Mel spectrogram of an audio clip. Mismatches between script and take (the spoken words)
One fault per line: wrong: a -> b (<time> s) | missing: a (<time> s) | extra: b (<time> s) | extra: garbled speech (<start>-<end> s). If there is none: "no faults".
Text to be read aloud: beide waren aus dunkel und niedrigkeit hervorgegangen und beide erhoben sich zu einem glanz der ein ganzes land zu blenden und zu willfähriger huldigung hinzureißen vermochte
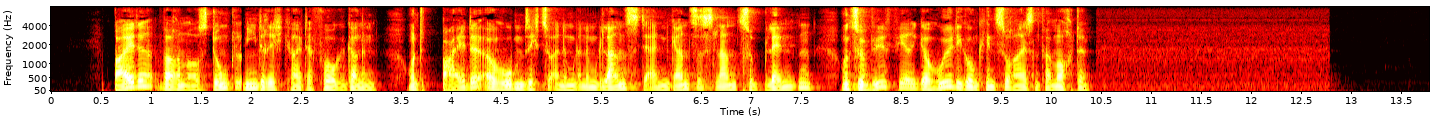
missing: und (1.9 s)
extra: einem (5.2 s)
